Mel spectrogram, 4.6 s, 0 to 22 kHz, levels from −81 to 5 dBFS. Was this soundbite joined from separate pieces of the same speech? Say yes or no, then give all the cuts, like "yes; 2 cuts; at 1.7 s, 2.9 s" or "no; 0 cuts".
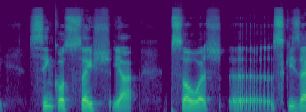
yes; 1 cut; at 1.7 s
